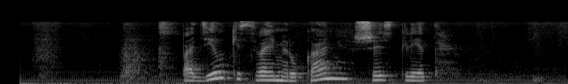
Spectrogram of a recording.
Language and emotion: Russian, neutral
